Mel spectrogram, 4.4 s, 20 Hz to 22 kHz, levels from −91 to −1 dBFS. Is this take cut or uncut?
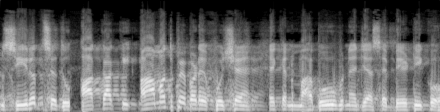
cut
